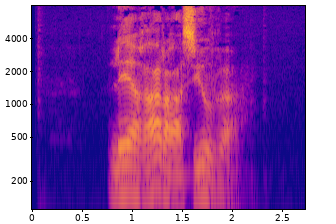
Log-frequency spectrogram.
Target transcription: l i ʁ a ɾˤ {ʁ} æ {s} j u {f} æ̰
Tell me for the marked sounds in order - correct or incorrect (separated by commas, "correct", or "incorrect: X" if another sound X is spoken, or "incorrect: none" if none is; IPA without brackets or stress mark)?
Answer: correct, correct, incorrect: v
